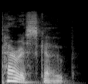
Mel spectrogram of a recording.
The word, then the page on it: periscope: British English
